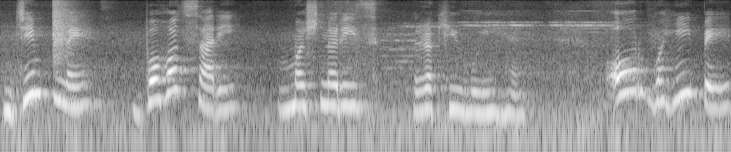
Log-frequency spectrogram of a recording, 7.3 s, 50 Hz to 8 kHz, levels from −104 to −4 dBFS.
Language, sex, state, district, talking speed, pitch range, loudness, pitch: Hindi, female, Madhya Pradesh, Dhar, 100 wpm, 205-300 Hz, -17 LUFS, 235 Hz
